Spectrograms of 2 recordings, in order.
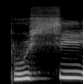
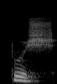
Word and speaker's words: bush: Bush 여러분 이때 SH 발음 쉬 이런 이렇게 발음 돼 쉬 부시 이렇게 하면 못 알아들어요 부 SS 발음이 쉬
